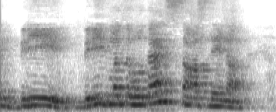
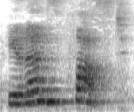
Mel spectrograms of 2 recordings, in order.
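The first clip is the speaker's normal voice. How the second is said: very slow, higher "he runs fast"; slow demo; 4 semitones higher, much slower than usual. Shown as a demonstration. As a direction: spell it out word by word for learners. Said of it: "runs बोलना है". (बहुत धीरे, हर शब्द अलग बोलना)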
